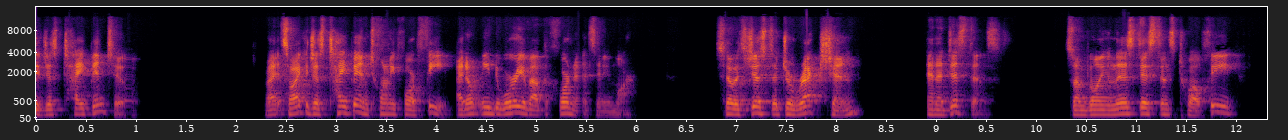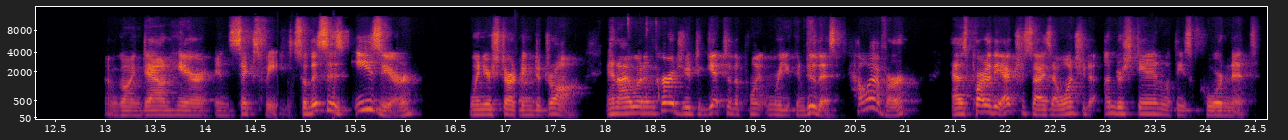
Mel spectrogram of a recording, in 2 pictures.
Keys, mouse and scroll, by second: 3.1-4.3 typing, 5.0 Return, 11.1-12.2 typing, 14.7-15.6 typing, 18.3-20.2 typing.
